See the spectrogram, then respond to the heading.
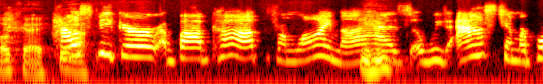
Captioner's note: murmurs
